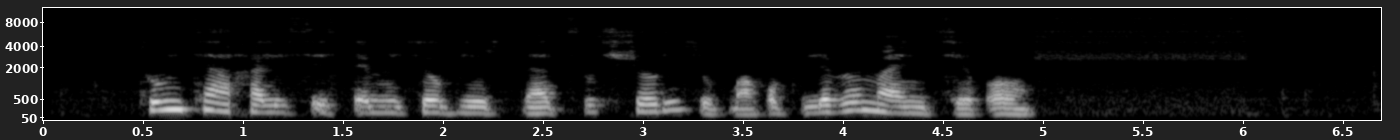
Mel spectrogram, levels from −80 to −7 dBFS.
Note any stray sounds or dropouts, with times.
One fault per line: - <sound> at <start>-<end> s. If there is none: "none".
none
